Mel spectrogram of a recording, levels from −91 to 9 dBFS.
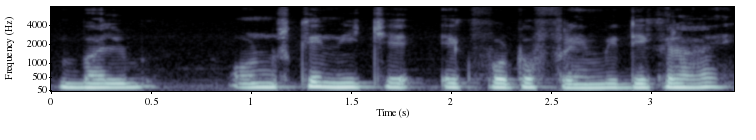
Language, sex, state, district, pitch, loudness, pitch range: Hindi, male, Madhya Pradesh, Dhar, 150 Hz, -14 LUFS, 145-150 Hz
